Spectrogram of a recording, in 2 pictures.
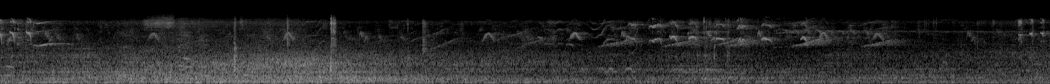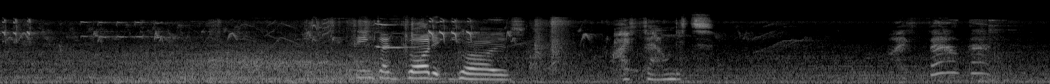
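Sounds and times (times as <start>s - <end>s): small bird chirping: 3.7s - 15.7s.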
